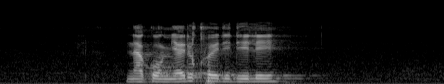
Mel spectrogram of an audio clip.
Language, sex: Tswana, male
